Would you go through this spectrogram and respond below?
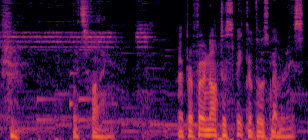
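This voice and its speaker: A man playing a solemn, reserved chief justice, a dragon in human form, speaking formally and deliberately in a video game. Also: deep voice, music in the background, lightly acted. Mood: grave, reflective. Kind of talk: video game dialogue acting.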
